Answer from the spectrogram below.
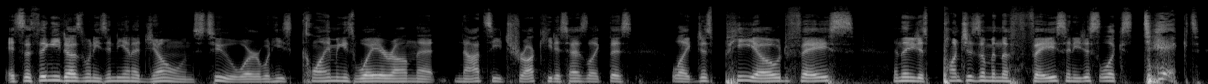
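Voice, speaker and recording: A man's voice: a little high, steady tone, normal speed, few pauses, no echo. A man co-hosting a movie podcast, chatting casually and animatedly, often laughing as he talks. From Dakotas, United States. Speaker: podcast co-host. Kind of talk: casual chat.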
